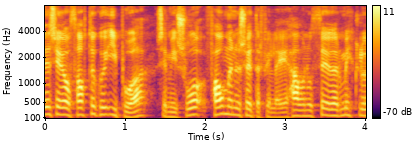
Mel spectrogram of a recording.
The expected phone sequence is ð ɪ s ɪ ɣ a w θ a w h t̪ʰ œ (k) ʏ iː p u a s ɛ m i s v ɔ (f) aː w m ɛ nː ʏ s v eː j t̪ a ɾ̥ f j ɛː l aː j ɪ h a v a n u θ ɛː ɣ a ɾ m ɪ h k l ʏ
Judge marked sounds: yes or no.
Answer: yes, yes

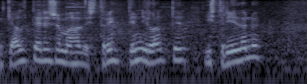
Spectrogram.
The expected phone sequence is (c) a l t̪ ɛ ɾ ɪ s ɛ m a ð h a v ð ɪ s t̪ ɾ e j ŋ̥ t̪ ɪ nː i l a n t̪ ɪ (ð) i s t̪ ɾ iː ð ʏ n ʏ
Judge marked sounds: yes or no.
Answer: yes, yes

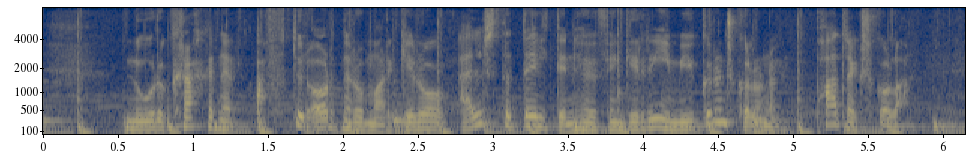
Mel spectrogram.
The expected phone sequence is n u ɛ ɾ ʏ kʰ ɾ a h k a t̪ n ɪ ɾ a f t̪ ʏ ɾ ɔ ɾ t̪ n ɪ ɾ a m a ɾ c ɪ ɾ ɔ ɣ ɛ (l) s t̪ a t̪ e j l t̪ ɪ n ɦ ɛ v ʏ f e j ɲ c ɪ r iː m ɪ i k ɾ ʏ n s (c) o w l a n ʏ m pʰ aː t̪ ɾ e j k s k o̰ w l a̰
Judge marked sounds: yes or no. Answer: yes, no

